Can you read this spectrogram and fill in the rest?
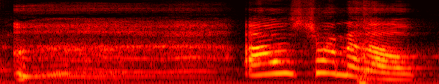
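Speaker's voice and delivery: high, loud laughing defense. Real, not acted. Wife defending herself while laughing high and loud. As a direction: plead while cracking up.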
